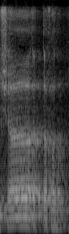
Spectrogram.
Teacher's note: مد متصل کو چار حرکات سے زیادہ لمبا کریں گے، حمزہ کو اتخذ کی تا سے ملا دیں گے، خوا پر پڑھیں گے، دال نرمی سے پڑھیں گے.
